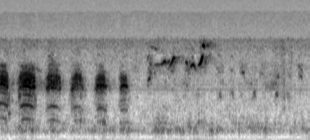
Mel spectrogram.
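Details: Purple swamphen parents at Riet Vell reserve in the Ebro Delta calling three chicks to be fed: five loud, harsh, nasal honks in quick even succession, then faint twittering notes over a low wetland hum.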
